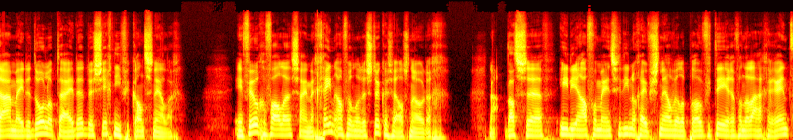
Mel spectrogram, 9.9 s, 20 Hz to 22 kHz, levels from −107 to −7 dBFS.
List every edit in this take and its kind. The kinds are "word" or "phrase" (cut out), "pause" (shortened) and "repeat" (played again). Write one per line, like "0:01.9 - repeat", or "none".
none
